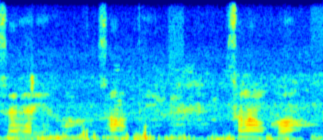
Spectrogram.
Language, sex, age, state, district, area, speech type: Santali, male, 30-45, Jharkhand, East Singhbhum, rural, spontaneous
